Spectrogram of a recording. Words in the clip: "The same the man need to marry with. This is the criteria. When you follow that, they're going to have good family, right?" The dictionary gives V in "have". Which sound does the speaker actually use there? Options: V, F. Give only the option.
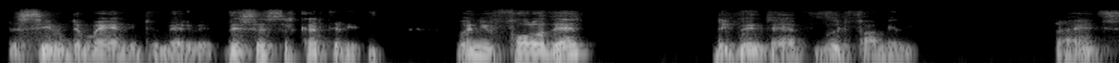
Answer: V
